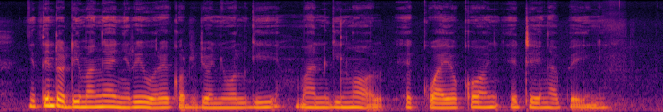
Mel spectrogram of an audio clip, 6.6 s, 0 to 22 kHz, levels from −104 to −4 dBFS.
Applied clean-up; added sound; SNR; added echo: none; none; none; none.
